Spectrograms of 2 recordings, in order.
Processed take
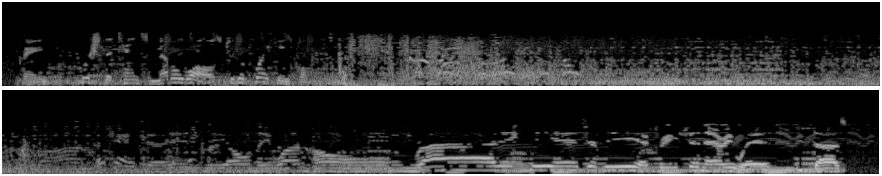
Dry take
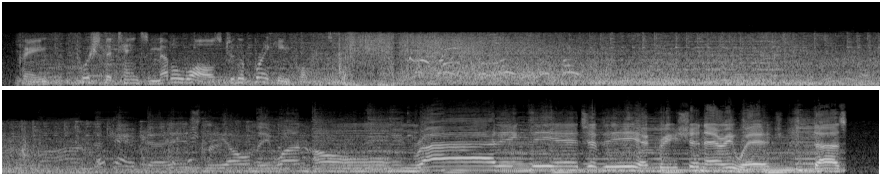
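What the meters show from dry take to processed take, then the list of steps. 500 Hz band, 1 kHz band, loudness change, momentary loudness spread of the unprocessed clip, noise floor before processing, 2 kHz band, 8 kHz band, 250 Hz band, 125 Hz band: -4.5 dB, -6.0 dB, -5.5 dB, 10 LU, -29 dBFS, -7.0 dB, under -35 dB, -5.0 dB, -5.5 dB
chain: spectral gate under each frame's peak -15 dB strong; thin delay 0.712 s, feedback 71%, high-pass 2600 Hz, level -14.5 dB; downsampling 11025 Hz; upward expander 1.5:1, over -29 dBFS; gain -1.5 dB

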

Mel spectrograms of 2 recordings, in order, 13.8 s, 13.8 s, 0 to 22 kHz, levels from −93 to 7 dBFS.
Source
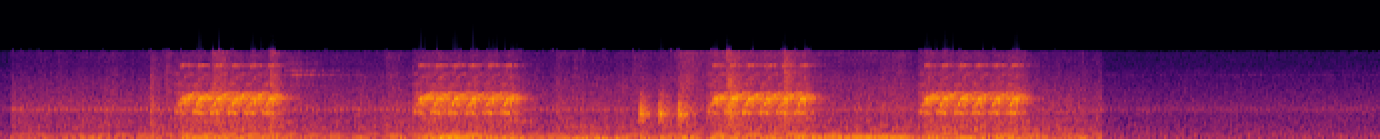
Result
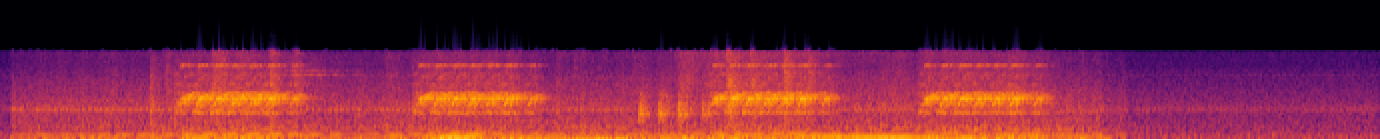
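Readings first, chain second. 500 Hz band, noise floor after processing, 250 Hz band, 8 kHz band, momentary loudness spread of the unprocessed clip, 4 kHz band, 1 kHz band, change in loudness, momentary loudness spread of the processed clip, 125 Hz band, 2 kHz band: -0.5 dB, -42 dBFS, +4.5 dB, n/a, 20 LU, +6.0 dB, +3.5 dB, +3.5 dB, 17 LU, +7.0 dB, +4.5 dB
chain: dynamic EQ 560 Hz, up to -7 dB, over -34 dBFS, Q 0.8; on a send: echo 0.239 s -5.5 dB; on the sum: gain +5 dB

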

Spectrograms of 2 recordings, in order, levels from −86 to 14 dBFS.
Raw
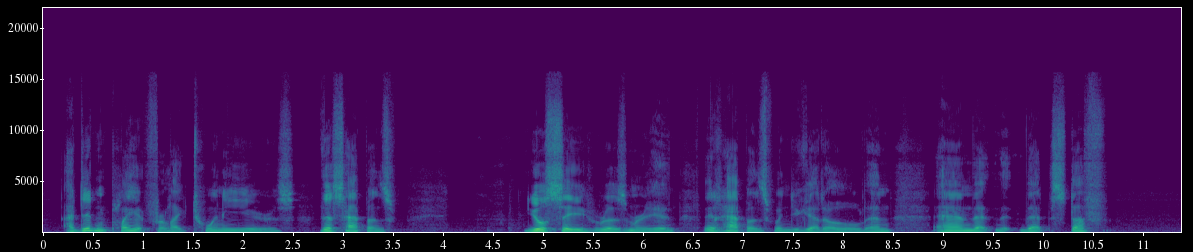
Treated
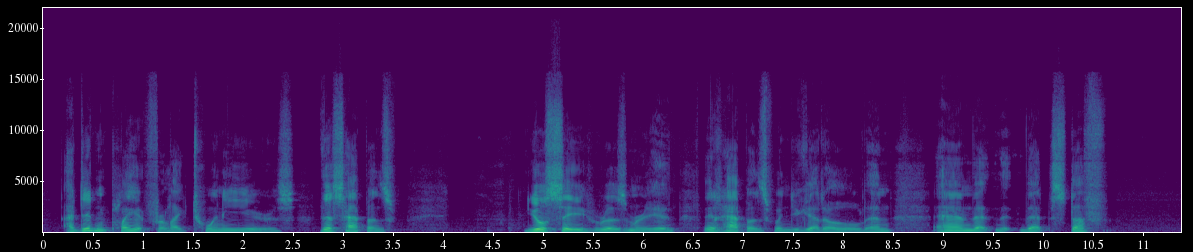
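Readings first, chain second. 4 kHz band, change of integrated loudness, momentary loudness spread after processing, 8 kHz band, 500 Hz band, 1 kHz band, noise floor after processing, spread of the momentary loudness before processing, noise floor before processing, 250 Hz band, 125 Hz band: +1.5 dB, -1.0 dB, 14 LU, +2.0 dB, +0.5 dB, +1.0 dB, -69 dBFS, 15 LU, -68 dBFS, -1.5 dB, -4.5 dB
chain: HPF 240 Hz 6 dB/oct; in parallel at -10 dB: soft clip -25 dBFS, distortion -8 dB

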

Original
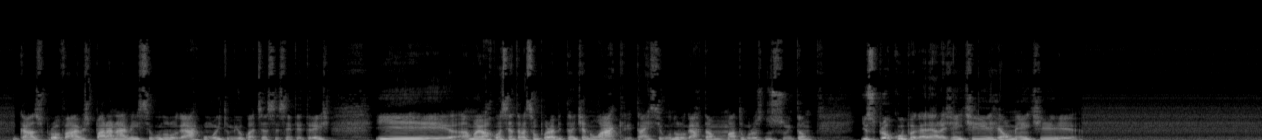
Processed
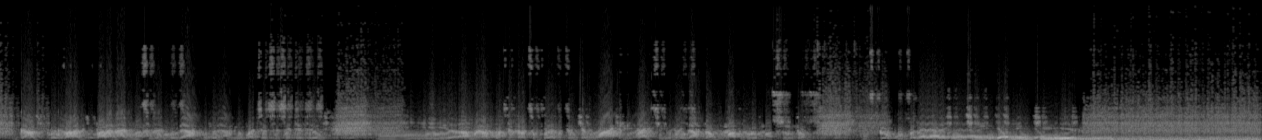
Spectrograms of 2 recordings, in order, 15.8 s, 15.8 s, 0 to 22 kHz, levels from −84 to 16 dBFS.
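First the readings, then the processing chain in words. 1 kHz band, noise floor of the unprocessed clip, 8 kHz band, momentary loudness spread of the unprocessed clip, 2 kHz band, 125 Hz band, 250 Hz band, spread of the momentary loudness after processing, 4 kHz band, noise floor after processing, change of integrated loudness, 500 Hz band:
+3.0 dB, -54 dBFS, +8.5 dB, 11 LU, +2.5 dB, under -10 dB, -7.0 dB, 8 LU, +7.5 dB, -40 dBFS, -2.0 dB, -2.0 dB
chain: zero-crossing step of -34 dBFS; spectral gate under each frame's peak -20 dB strong; HPF 66 Hz 12 dB/oct; in parallel at +1.5 dB: compressor, threshold -33 dBFS, peak gain reduction 16.5 dB; on the sum: limiter -17 dBFS, peak gain reduction 10.5 dB; hard clip -24 dBFS, distortion -11 dB; on a send: tapped delay 87/358/461/465 ms -11.5/-18.5/-8.5/-19.5 dB; on the sum: high-pass sweep 1000 Hz -> 180 Hz, 11.2–14.38

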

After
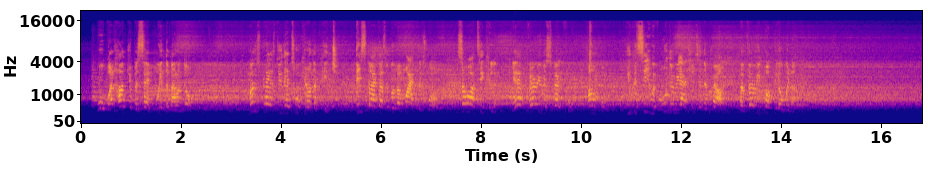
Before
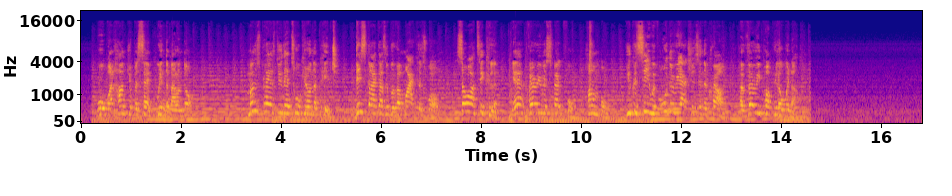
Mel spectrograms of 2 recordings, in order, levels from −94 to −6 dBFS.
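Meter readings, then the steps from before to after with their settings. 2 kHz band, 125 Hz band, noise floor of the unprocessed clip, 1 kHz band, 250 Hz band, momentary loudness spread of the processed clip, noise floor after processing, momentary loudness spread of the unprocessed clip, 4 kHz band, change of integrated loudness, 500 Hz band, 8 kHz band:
0.0 dB, under -40 dB, -48 dBFS, -1.0 dB, under -40 dB, 13 LU, -41 dBFS, 9 LU, 0.0 dB, -4.0 dB, -22.5 dB, +0.5 dB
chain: Chebyshev high-pass 810 Hz, order 5; diffused feedback echo 0.916 s, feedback 68%, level -10.5 dB

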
